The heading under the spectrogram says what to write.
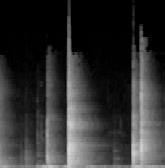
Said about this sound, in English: So Slow clap for your dad.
